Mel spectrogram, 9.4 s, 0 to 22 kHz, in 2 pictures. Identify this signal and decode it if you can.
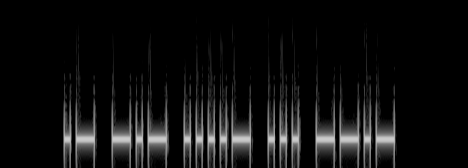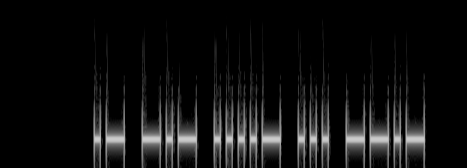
Morse code, heard as a keyed tone, about 19 wpm, 700 Hz. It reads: AK4SQ AK4SQ
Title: Call Signs Repeated 2x - 20wpm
